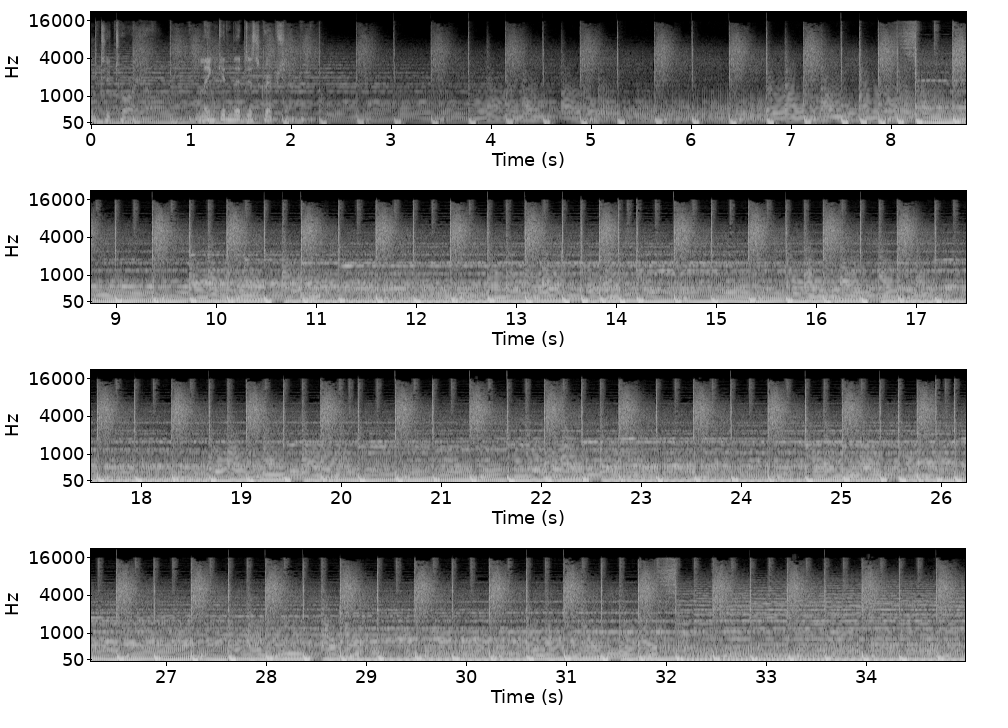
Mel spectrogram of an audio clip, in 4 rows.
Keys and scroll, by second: 1.5 Tab, 9.1 g, 13.3 g, 16.8 Tab, 17.7 Tab, 19.6 Tab, 19.8 2, 20.8 shift+s, 21.7 Tab, 22.4 Tab, 23.2 shift+s, 23.7 Tab, 24.9 Tab, 26.1 2, 26.6 1, 27.4 shift+s, 27.9 Tab, 28.5 Tab, 29.1 shift+s, 29.6 Tab, 31.1 Tab, 31.4 2, 32.4 shift+s, 34.3 shift+s, 34.6 Tab.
